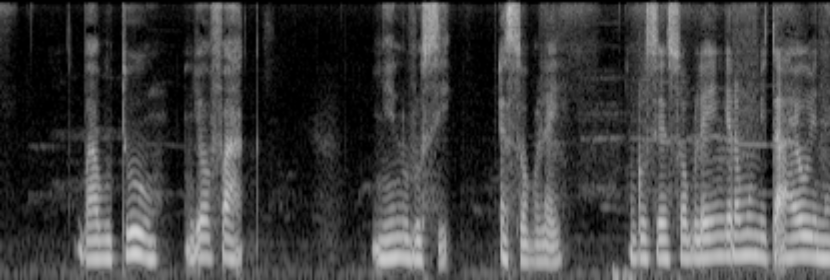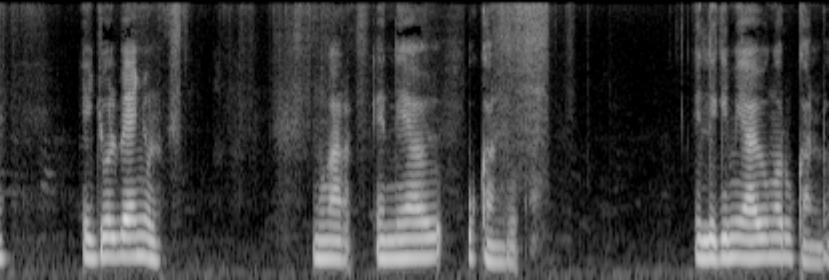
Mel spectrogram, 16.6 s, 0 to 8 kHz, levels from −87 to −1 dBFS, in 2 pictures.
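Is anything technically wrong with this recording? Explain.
No, nothing technically wrong can be heard in this speech recording.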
